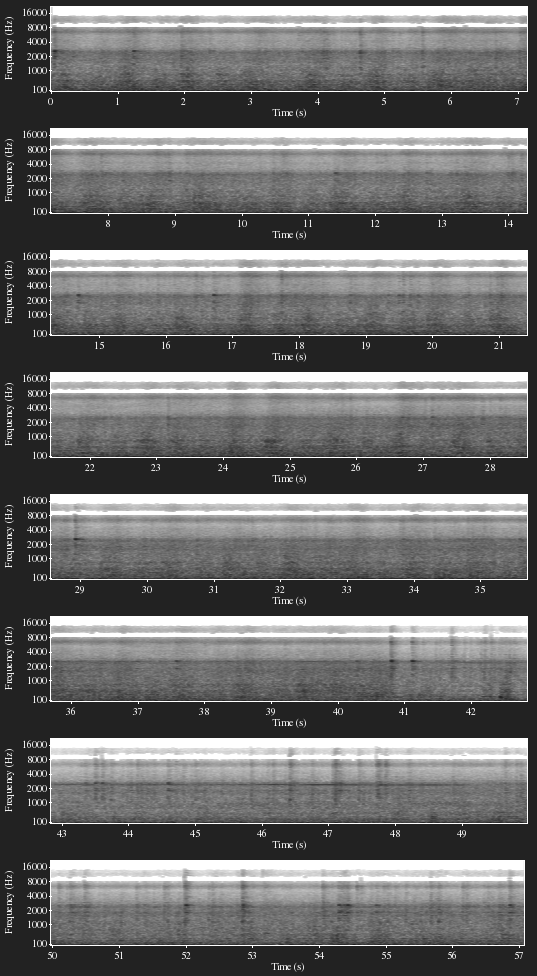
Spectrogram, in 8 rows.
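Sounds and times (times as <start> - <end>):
clicks over rail joints: 0.0 - 9.7, 10.4 - 25.0, 45.8 - 57.0
train wheels rumbling on rail: 0.0 - 57.0.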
